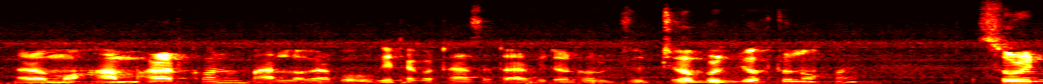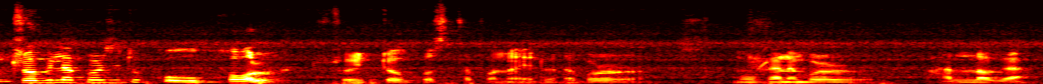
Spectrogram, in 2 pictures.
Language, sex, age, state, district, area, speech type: Assamese, male, 30-45, Assam, Majuli, urban, spontaneous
